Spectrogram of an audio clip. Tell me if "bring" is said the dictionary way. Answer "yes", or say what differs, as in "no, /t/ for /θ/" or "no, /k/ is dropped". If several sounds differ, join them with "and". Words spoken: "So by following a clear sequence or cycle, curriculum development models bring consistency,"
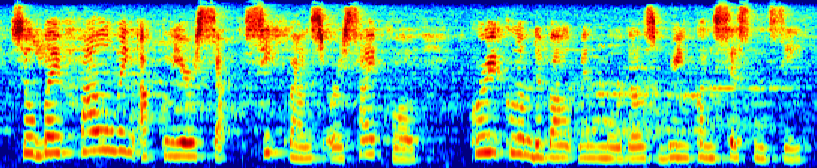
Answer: yes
